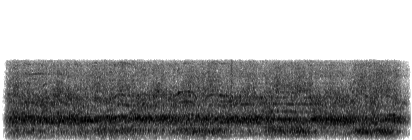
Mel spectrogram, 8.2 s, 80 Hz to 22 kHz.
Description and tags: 18.35 kolejorz winner2 150510
accidental documentation of spontaneous celebration of fans of the Poznan football team Lech-Kolejorz which won the Polish championship. Recordings are made by my friend from England Paul Vickers (he has used his camera) who was in the center of Poznan because of so called Annual Museums Night. It was on 15.05.2010. The celebration has placed on Old Market in Poznan.
celebraton, championship, crowd, fans, field-recording, football, football-team, lech-kolejorz, noise, poland, poznan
